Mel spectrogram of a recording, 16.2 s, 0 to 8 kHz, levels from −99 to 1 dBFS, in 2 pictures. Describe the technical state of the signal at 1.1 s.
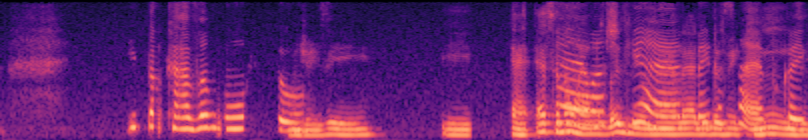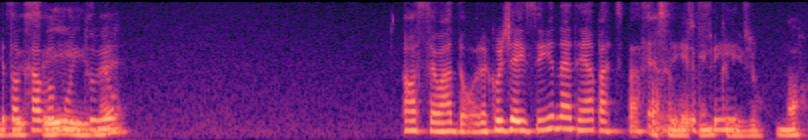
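At 1.1 s the speech is intact, with nothing wrong beyond the normal shaping of call microphone processing, which trims the lowest bass and leaves nothing above 8 kHz.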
